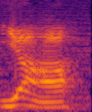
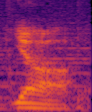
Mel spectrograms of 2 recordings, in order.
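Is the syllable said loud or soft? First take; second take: loud; soft. First: The syllable is said loud and forceful. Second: The syllable is said small and soft. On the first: The speaker calls it wrong. "So not yeah" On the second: The speaker calls it right. "a much smaller yeah"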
